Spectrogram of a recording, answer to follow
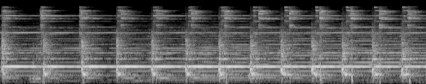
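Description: Dholki played solo by hand: a fast, even run of strokes, about four to five a second, mostly on the higher-pitched head, with a steady held note sounding underneath.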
